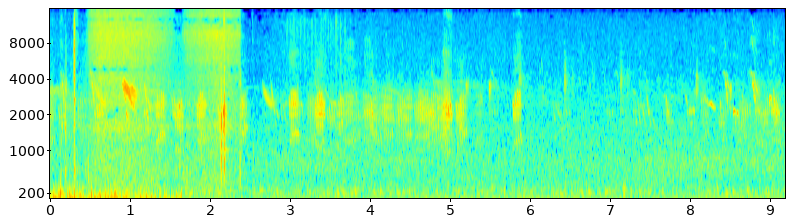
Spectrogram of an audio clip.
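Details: Purple martins on a spring morning, April 14, 2012, in Center Moriches, Long Island, New York: a loud gust of wind or handling noise for two seconds, then steady quick chirps and twitters, several per second.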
